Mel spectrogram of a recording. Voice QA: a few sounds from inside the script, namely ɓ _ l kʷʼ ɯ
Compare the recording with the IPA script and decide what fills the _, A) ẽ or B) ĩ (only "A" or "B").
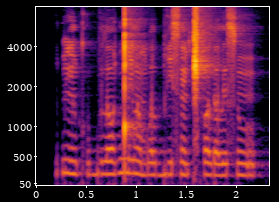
B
